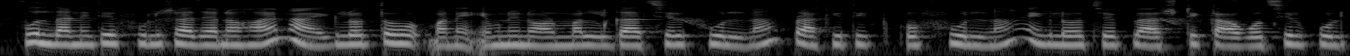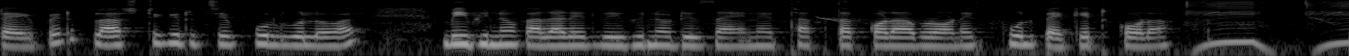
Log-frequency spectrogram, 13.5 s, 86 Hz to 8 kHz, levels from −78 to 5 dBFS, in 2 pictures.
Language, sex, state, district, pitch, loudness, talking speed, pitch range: Bengali, female, West Bengal, Jhargram, 215 Hz, -33 LUFS, 190 wpm, 200-230 Hz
